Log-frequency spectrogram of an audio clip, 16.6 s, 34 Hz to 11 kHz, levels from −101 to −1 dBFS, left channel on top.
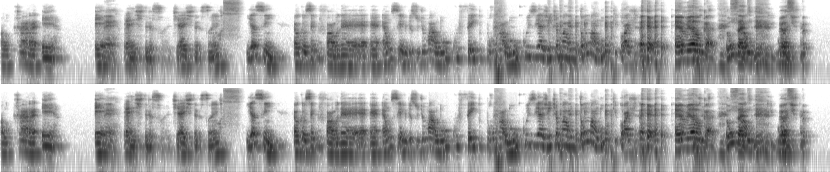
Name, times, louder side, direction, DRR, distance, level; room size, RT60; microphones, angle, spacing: voice 1, 0.0-1.2 1.9-4.5 4.9-12.9 13.8-14.2 14.5-15.1 15.4-16.1, right 3 dB, 90° right, 0.6 m, -30 dB
voice 2, 13.5-15.7, left 1 dB, 5° left, 0.4 m, -24 dB
2.6 x 2.4 x 2.4 m
head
